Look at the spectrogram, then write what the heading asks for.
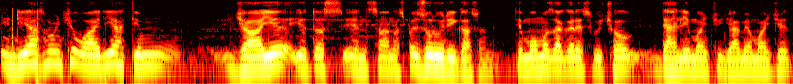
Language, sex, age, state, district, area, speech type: Kashmiri, male, 30-45, Jammu and Kashmir, Anantnag, rural, spontaneous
